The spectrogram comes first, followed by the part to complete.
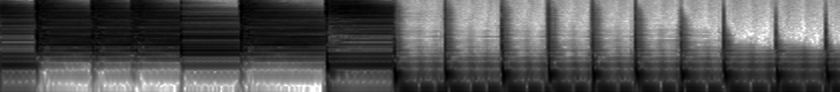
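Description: HammerHead drum machine beats played through the BeepStreet Combustor resonator effect, which adds sustained ringing pitched tones under the hits. In the first half the hits are dense and bright with hiss; about halfway the sound changes to sharp clicks at about four a second over a deep low throb, as the resonator's filter is turned.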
